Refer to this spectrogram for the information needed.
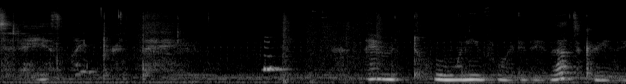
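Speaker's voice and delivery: soft, very quiet whispered chatter. A vlogger greets her channel while her roommate is still sleeping, whispering. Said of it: "I'm kind of whispering".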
